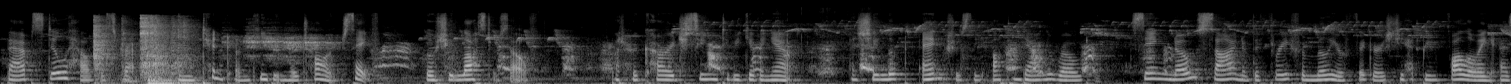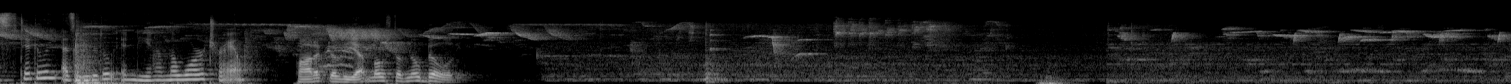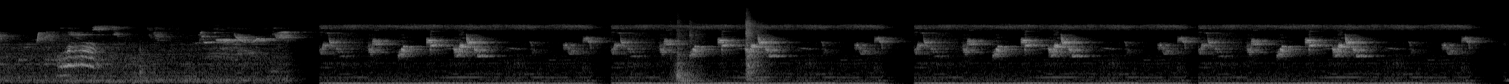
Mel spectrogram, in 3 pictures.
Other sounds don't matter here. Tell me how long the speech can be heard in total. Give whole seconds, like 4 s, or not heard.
20 s.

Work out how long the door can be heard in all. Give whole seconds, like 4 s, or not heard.
3 s.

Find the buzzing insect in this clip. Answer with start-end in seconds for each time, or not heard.
20.5-27.0.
